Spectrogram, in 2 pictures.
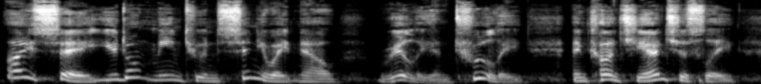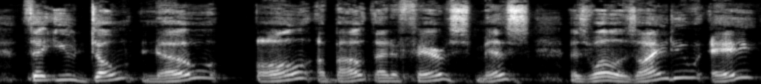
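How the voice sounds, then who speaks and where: A man voicing an affected society gentleman who draws out his syllables in a peculiar, drawling way. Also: fairly high pitch, wildly swooping pitch, unhurried, slightly rough, full character voice. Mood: gossipy, insinuating.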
